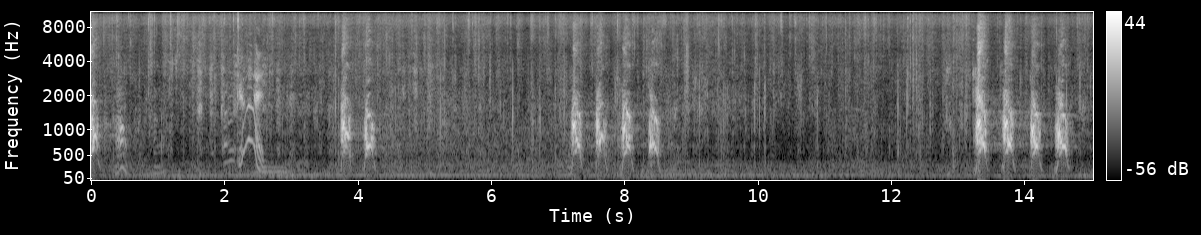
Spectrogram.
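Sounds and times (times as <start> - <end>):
dog barking: 0.0 - 0.6, 3.7 - 4.4, 7.2 - 8.6, 13.2 - 14.8.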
